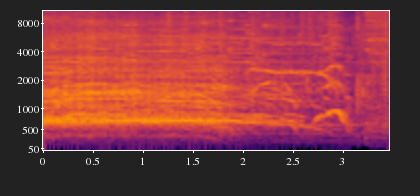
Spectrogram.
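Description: crowd cheering and shouting

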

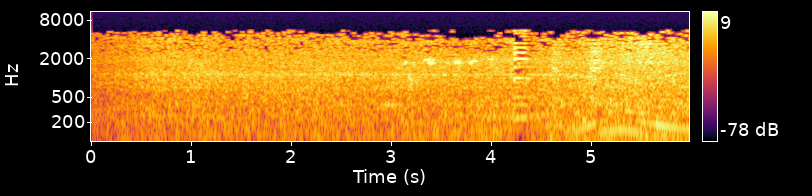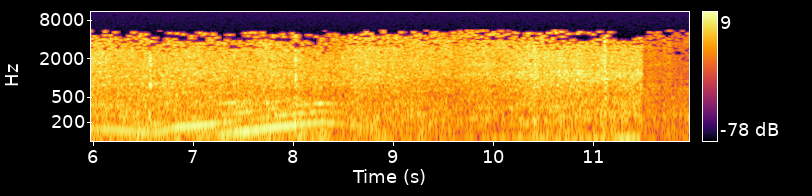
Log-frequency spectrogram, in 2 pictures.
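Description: car driving past

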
